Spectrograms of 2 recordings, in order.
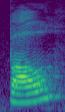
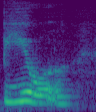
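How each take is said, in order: First: The vowel is the short uh sound. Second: The vowel is the long you sound. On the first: "that doesn't sound right" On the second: "That doesn't sound right either"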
